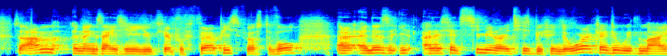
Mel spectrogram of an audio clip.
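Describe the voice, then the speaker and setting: The speaker is a man with a fairly high voice. His loudness stays very even, and his pitch varies in an ordinary way. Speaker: relationship therapist. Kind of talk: educational talk to camera. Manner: deliberately slowed.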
